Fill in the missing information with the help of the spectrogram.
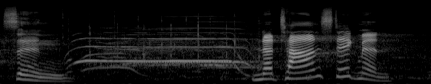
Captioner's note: crowd applauding; crowd cheering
